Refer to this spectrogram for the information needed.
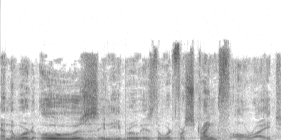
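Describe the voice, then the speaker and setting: A man with a dark, mellow tone speaks at a medium pitch with ordinary pitch variation, amid audible room echo. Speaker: pastor and Bible scholar. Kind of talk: lecture. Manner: animated.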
